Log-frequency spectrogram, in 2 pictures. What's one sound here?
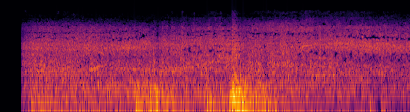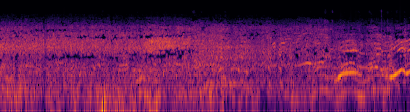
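A huge structure collapses into water with a deep, roaring rumble.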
